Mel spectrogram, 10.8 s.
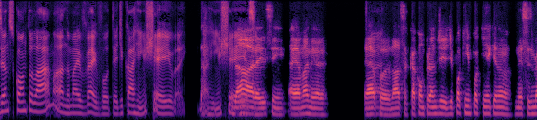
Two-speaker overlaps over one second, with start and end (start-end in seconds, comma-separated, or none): none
